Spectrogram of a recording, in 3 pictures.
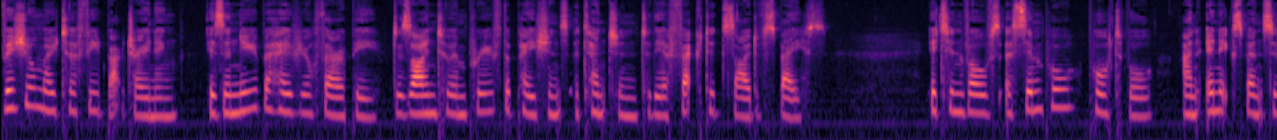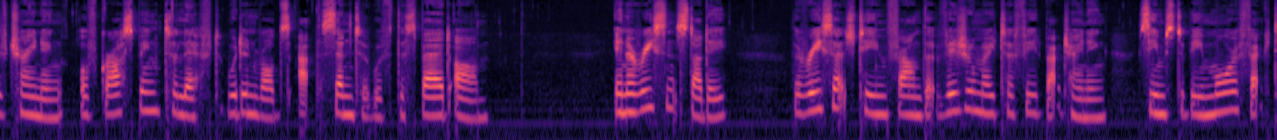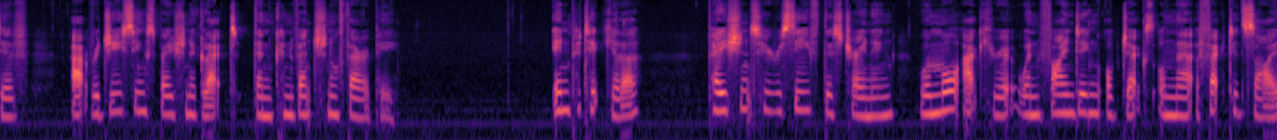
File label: voice note; Visuomotor feedback training is a new behavioural therapy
